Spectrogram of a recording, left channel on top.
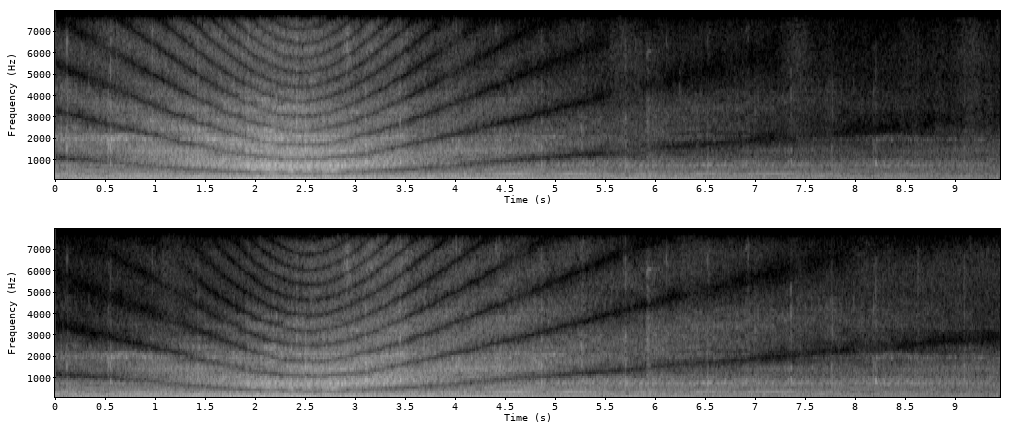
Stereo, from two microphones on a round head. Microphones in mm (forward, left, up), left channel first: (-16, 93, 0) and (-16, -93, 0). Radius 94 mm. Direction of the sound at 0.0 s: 70° left (ahead or behind).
